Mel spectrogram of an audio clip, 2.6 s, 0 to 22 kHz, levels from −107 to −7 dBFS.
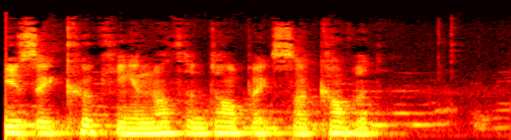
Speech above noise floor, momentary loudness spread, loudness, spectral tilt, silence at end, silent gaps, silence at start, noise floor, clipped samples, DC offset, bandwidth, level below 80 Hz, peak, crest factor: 22 dB; 10 LU; -23 LUFS; -6.5 dB/octave; 0.3 s; none; 0 s; -44 dBFS; under 0.1%; under 0.1%; 12.5 kHz; -52 dBFS; -8 dBFS; 14 dB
